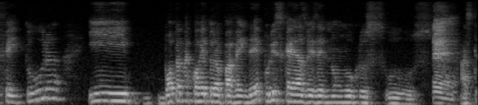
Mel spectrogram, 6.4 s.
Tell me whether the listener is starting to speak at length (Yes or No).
No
